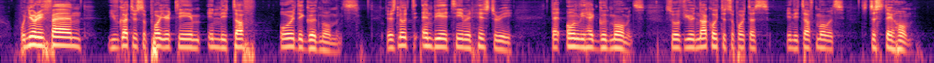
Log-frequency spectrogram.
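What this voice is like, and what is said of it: Weak put-on French accent. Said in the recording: “What do you rate that French accent? ... I'm not liking it. ... none out of 10. Zero.”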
